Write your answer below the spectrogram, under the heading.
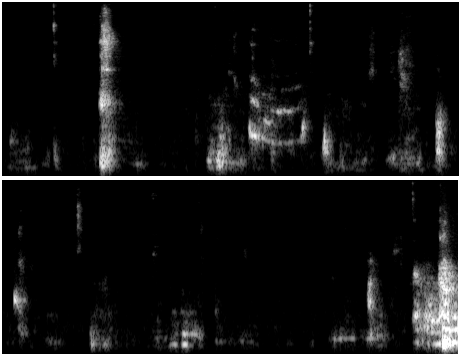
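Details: Eight Cavalier King Charles Spaniel puppies playing indoors after a litter of six is merged with two pups from another litter. The clip holds scattered short squeaks, thin rising whines and soft grunts with quiet gaps, ending in a louder, broad scuffling burst.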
